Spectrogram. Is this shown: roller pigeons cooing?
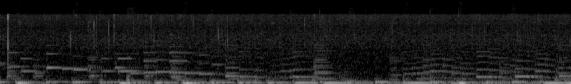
no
